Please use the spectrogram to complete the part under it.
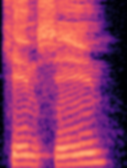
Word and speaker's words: Kenshin: It's spelled Kenshin, but this nigga name is Kenshi.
